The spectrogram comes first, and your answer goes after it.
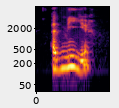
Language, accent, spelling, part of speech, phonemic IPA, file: French, Canada, admirent, verb, /ad.miʁ/, LL-Q150 (fra)-admirent.wav
- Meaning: 1. third-person plural indicative present of admirer 2. third-person plural past historic of admettre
